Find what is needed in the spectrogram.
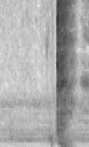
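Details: Baby just waking in the morning, still sleepy, sneezing once when the light is too bright (photic sneeze reflex): a single sudden, airy infant sneeze.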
